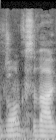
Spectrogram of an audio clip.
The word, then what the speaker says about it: Volkswagen: Changing the V and the W. – Yeah. – Which actually might be closer to how it's said in Volkswagen.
